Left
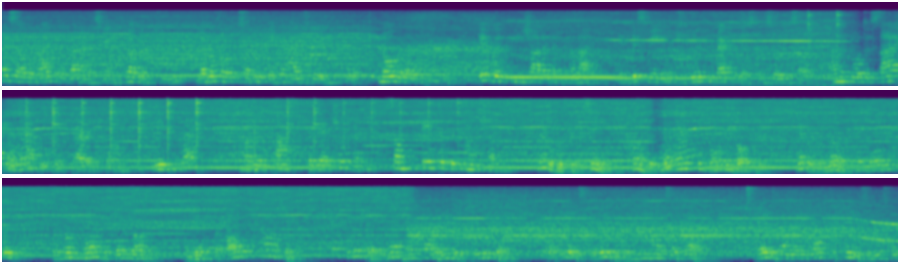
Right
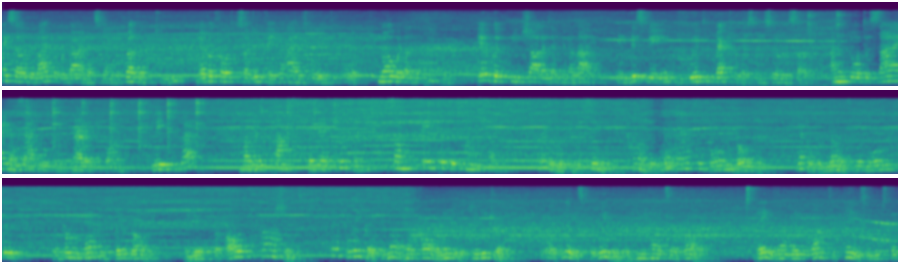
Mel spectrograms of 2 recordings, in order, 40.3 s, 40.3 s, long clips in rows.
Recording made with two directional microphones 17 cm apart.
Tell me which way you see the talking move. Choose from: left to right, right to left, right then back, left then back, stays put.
left then back.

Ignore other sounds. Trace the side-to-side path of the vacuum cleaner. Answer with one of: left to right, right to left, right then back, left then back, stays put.
right then back.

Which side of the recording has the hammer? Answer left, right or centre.
left.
